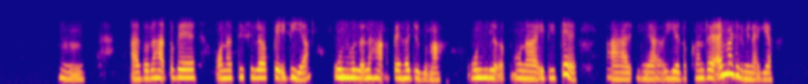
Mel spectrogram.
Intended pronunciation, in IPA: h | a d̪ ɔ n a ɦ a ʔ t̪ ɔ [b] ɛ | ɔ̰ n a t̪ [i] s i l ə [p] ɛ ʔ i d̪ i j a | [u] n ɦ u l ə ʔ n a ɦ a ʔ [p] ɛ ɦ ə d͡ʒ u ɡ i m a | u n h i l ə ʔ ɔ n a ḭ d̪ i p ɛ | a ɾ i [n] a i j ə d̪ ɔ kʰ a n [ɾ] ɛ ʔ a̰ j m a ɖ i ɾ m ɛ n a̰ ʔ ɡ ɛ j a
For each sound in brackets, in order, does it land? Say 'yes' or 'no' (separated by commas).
yes, yes, yes, yes, yes, no, yes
